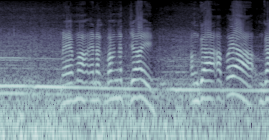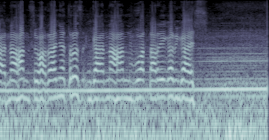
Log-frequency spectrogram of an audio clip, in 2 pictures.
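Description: A motorcycle engine revs in quick repeated bursts.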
